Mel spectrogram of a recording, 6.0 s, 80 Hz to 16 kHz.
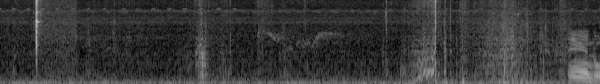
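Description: A single shot from a suppressed .22 pistol about a third of a second in, a short sharp report. A few faint knocks follow, and a man's voice comes in near the end.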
